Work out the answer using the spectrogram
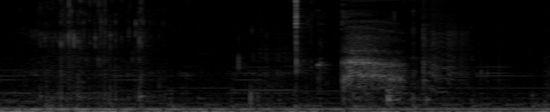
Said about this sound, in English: Need to swallow something. Hold on, let me take a sip of this ice cold Mountain Dew Zero.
